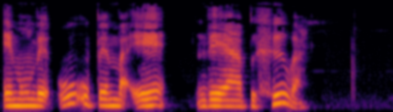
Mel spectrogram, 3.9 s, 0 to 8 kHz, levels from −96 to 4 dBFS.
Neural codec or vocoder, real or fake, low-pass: none; real; 7.2 kHz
